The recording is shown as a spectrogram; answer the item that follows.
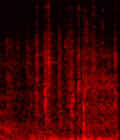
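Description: Quick, quiet keystrokes on a computer keyboard, a close, irregular run of soft clicks with no voices.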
